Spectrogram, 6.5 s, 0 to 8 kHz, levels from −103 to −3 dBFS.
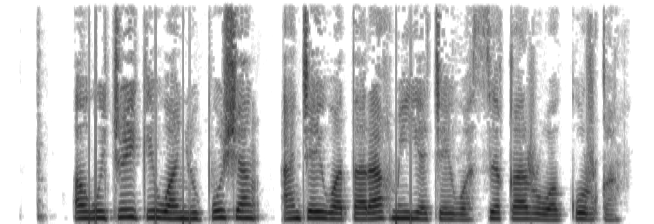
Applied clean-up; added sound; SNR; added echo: none; none; none; none.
